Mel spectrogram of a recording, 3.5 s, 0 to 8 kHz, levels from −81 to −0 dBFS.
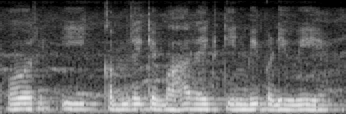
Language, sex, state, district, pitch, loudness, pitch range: Hindi, male, Uttar Pradesh, Saharanpur, 135 Hz, -14 LUFS, 130-140 Hz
